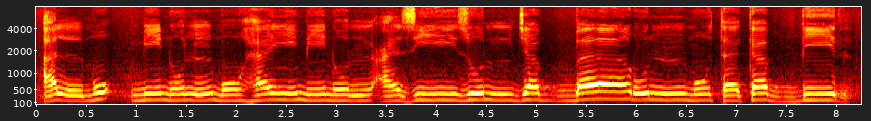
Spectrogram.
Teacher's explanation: di kalimat muhaiminu tadi sudah benar menggunakan ha yang tebal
